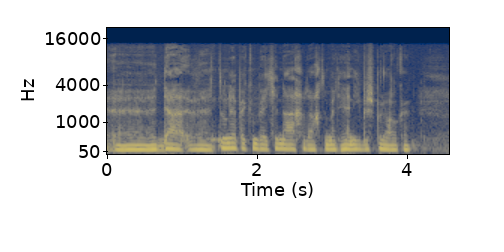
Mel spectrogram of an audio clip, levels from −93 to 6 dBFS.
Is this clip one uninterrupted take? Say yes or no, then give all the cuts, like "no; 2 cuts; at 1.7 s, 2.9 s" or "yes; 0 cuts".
yes; 0 cuts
